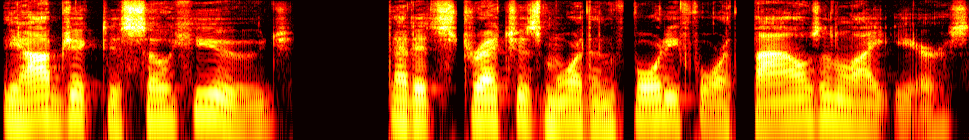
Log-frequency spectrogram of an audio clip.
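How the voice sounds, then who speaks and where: In a very clean recording with a silent background, a man with a plain, everyday voice talks at medium pitch and a moderate pace with ordinary pitch variation. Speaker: space documentary narrator. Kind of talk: science documentary narration.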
